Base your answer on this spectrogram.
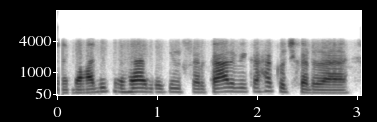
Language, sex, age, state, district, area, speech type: Hindi, male, 18-30, Bihar, Muzaffarpur, rural, conversation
